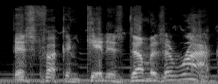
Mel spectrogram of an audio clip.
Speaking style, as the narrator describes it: Jason growled

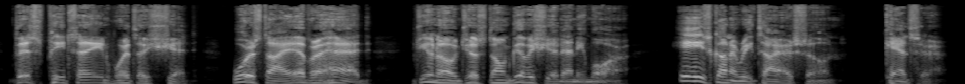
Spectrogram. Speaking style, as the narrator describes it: grumbled

